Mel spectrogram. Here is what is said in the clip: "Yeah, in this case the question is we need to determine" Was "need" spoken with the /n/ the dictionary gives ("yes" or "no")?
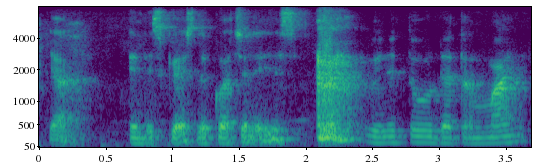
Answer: yes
